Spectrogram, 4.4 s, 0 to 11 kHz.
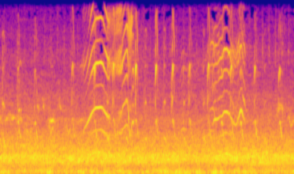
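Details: Common redshank at De Wollebrand water storage area, Naaldwijk, Netherlands, on 11 June 2013, giving two short bursts of clear, down-slurred piping whistles about two seconds apart over a steady rush of wind or water.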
